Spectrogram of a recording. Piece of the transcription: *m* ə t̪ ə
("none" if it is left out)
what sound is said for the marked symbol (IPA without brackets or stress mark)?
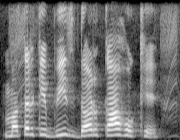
m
